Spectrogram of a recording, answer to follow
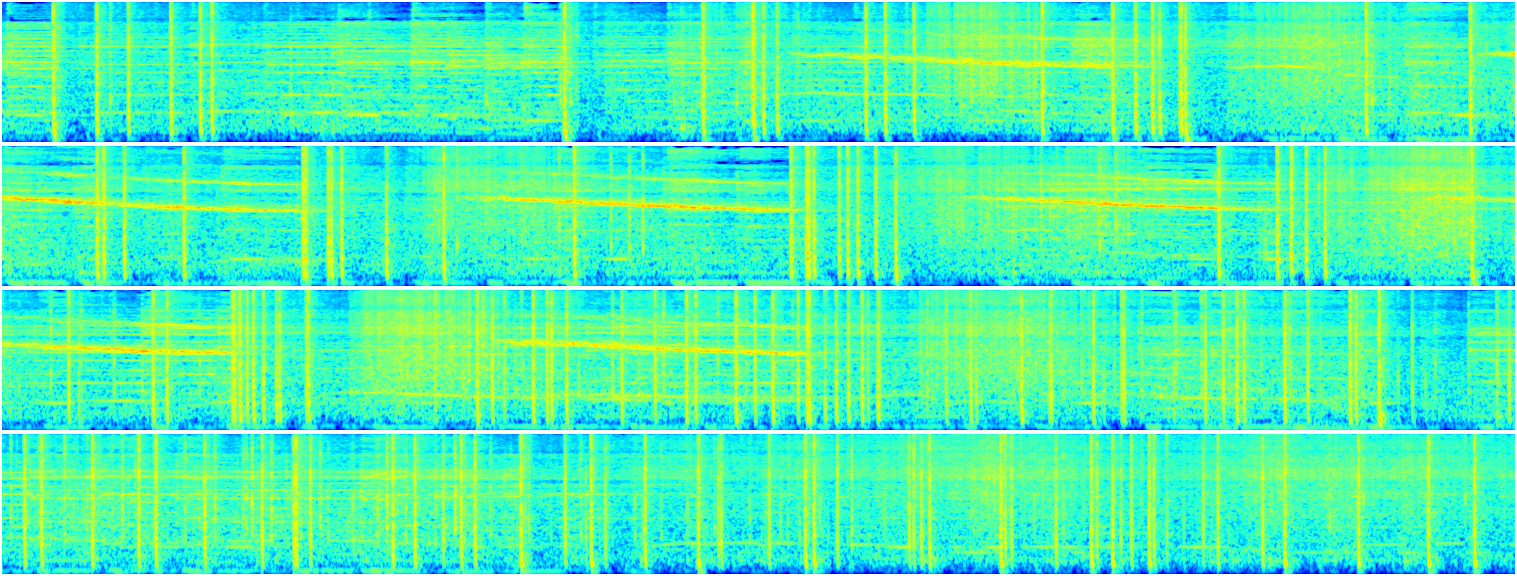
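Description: A fireworks display: shells bursting in repeated sharp bangs with dense crackling throughout. From about four to nineteen seconds in, a string of high falling whistles sounds roughly every couple of seconds.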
